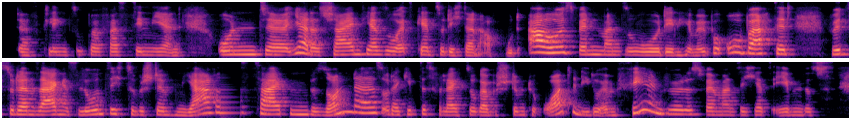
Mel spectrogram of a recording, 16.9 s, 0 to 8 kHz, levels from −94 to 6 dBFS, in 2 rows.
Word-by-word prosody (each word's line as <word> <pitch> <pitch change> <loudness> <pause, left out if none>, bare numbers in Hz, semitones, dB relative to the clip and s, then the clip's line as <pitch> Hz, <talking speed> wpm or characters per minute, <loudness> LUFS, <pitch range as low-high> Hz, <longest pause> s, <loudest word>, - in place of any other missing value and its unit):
Das 165 -1 -6
klingt 175 -1 -7
super 190 -2 -7
faszinierend. 180 -2 -4 0.4
Und, 210 +1 -1
äh, 190 -2 +3
ja, 285 -2 +5
das 185 -2 -1
scheint 200 +2 +2
ja 205 -2 +2
so, 200 -2 -4
als 180 +1 -2
kennst 195 -2 -2
du - - -4
dich 165 -1 -4
dann 160 -2 -2
auch - - -12
gut 140 - -9
aus, 310 0 +8
wenn 205 0 0
man 190 -1 -4
so 175 -2 -1
den 170 -1 -1
Himmel 170 0 -5
beobachtet. 255 -4 +3 0.4
Würdest 220 0 +1
du - - +1
dann 205 -1 +3
sagen, 195 +1 +7
es 195 0 -6
lohnt 220 +5 -1
sich 235 -1 -3
zu 205 - -4
bestimmten 185 -2 -5
Jahreszeiten 240 - +2
besonders 285 - 0
oder 195 -2 -3
gibt 210 +3 -10
es 220 0 -5
vielleicht 180 -3 -2
sogar 175 -3 -1
bestimmte 185 - -8
Orte, 340 - -1
die 180 -4 -7
du 175 - -4
empfehlen 275 - -1
würdest, 220 -2 -2
wenn 190 -1 -1
man 185 0 -5
sich 180 0 -9
jetzt 190 0 -7
eben 170 +1 -6
das 175 0 -8
195 Hz, 190 wpm, -24 LUFS, 180-225 Hz, 0.4 s, aus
